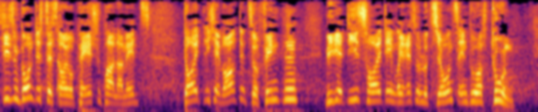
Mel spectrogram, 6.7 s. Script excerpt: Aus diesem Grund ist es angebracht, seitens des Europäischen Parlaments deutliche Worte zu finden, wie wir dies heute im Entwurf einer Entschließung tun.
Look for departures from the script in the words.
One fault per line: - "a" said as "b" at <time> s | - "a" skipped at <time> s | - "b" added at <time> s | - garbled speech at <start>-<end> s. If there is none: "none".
- "angebracht seitens des" skipped at 0.7 s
